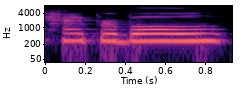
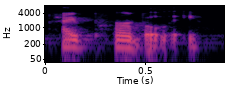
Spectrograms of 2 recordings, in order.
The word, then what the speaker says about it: hyperbole: be calling it a hyperbole it looks like hyperbole but it's pronounced hyperbole a hyperbole is an exaggeration or an overstatement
